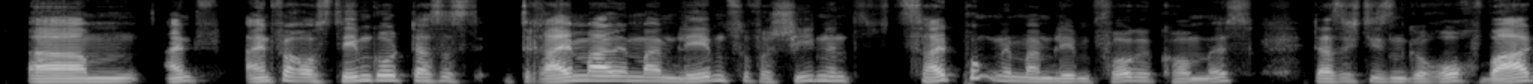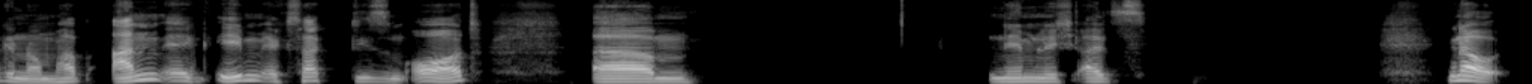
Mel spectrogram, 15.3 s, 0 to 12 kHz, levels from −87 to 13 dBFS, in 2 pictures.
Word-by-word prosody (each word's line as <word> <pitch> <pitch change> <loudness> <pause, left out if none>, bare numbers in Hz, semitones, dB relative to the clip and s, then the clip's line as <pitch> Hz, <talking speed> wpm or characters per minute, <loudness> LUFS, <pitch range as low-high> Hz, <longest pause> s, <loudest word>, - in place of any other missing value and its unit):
ähm, 125 0 +4
einf 140 +3 -2
einfach 145 +7 0
aus 140 -6 -1
dem 155 +4 +1
Grund, 185 -3 0
dass 150 0 -1
es 150 -4 -9 0.2
dreimal 175 +9 +5
in 170 - -3
meinem 150 -3 -1
Leben 145 +8 -1
zu 155 - -13
verschiedenen 155 +6 -6
Z - - -29
Zeitpunkten 190 - -1
in 155 - -5
meinem 135 -3 -2
Leben 125 -1 -3
vorgekommen 130 -3 -4
ist, 150 +1 -10 0.3
dass 130 0 -1
ich 135 - -8
diesen 130 -2 -6
Geruch 125 +5 -2
wahrgenommen 120 -7 +4
hab 135 +2 -4
an 210 +3 +3
eg 150 -3 -4
eben 170 +5 0
exakt 155 +3 -4
diesem 125 -4 -8
Ort. - - +2 0.5
Ähm 125 -2 +4 1.5
nämlich 135 +1 -3
als 135 -1 -4 1.5
Genau. 485 - +6
135 Hz, 145 wpm, -22 LUFS, 125-155 Hz, 1.5 s, Genau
